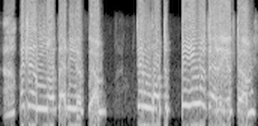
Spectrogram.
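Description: A storyteller voicing a distressed, devoted young female pony who pleads in halting, stammering phrases. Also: extremely high pitch, animated, gravelly, pushed and bright, pitched above the performer's own voice, heavily acted, poor audio. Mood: anguished.

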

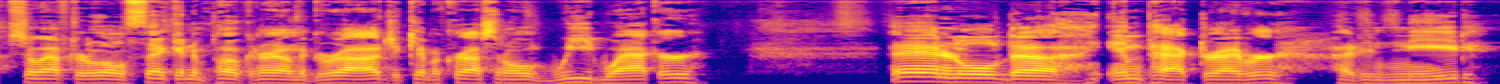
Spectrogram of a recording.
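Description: A middle-aged man giving a casual, folksy, self-deprecating demonstration of his homemade build in short, halting phrases, recorded on a handheld phone in a garage. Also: medium pitch, fairly even intonation, fairly bright tone. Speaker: hobbyist DIY builder. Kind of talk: casual show-and-tell demonstration. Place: cluttered garage with open door. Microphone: handheld phone held by the speaker.

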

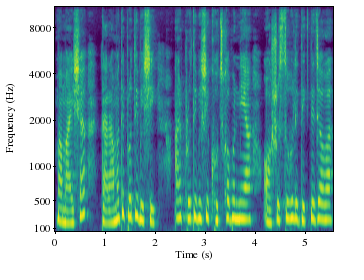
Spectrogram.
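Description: Woman as devout mother, calm, caring, instructive, cartoon acting. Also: fairly high pitch, a little fast, lightly acted. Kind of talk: Islamic cartoon dub acting.

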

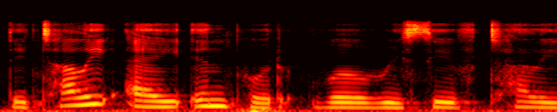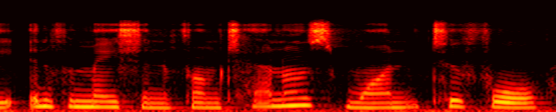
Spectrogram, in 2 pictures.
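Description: Female tutorial narrator, slightly low voice, very slow careful read, light background noise. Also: warm tone. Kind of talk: scripted technical narration.

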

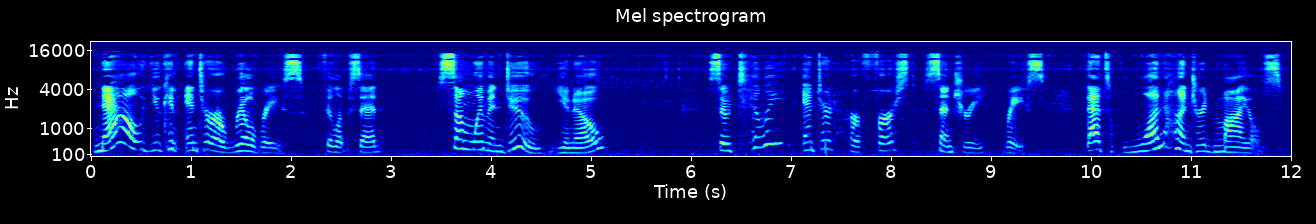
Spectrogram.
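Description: A woman's voice: a little high, big pitch swings, slow pace, a bit bright. A middle-aged woman presenting a children's picture book, recorded outdoors in a driveway a few steps from the camera. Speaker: children's read-aloud presenter. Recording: outdoor noise behind the voice.

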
